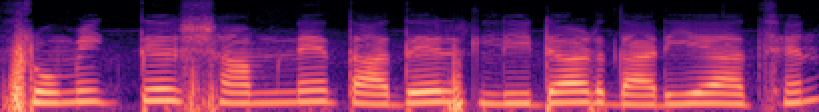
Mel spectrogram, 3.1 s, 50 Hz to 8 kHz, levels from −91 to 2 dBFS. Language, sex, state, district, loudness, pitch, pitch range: Bengali, female, West Bengal, North 24 Parganas, -17 LUFS, 235 Hz, 220-250 Hz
